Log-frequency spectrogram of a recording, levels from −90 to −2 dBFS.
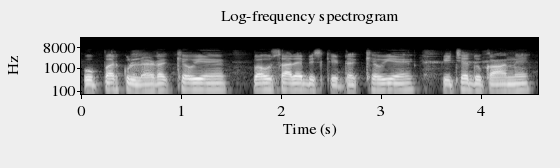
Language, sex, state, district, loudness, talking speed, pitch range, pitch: Hindi, male, Uttar Pradesh, Lalitpur, -16 LUFS, 185 wpm, 105-115 Hz, 110 Hz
